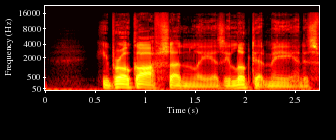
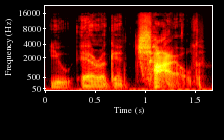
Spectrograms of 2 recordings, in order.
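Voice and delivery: slow whispered snap; snapped whisper; 3 semitones lower, slower than usual. A narrator's reading. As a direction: hiss it in cold anger. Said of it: "he snapped".

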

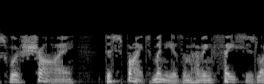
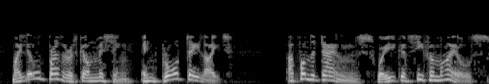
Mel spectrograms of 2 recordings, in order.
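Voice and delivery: urgent; 7 semitones higher than usual. A narrator's reading. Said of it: "snapped Tiffany".

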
